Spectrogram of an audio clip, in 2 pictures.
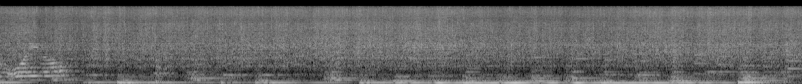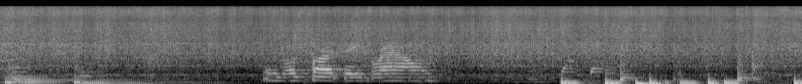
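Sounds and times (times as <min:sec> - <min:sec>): background music with deep bass: 0:00.0 - 0:09.8, 0:13.6 - 0:16.0
shrimp sizzling in oil: 0:00.0 - 0:16.0.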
